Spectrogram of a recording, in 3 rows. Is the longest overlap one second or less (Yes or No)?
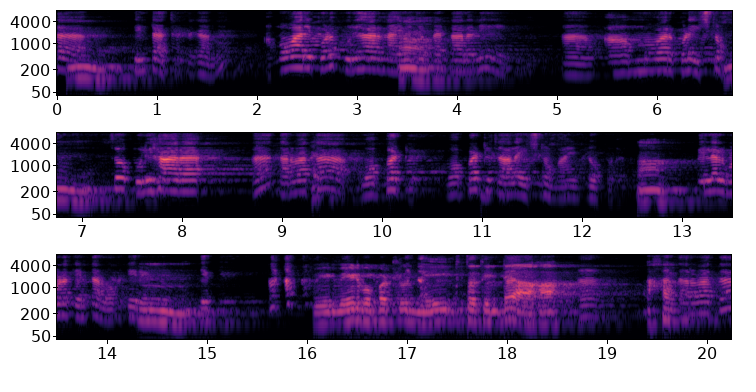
Yes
